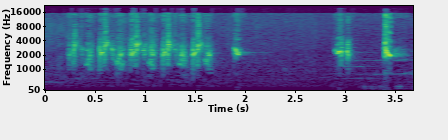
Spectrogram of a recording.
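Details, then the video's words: Female yellow-vented bulbul at night calling for the male, a fast scratchy chatter of about ten notes, one clear note after it, a gap, then two more abrupt chirps. "masteran burung trucukan malam hari"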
